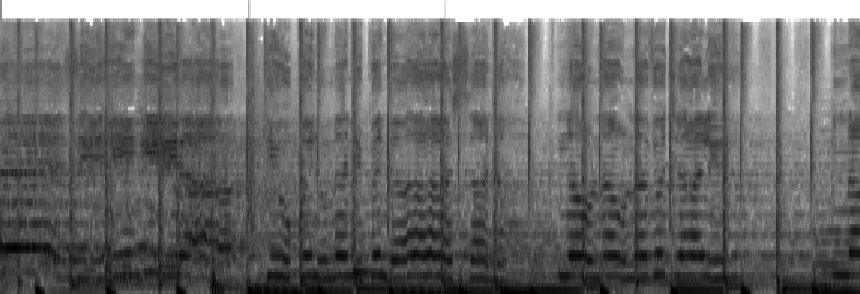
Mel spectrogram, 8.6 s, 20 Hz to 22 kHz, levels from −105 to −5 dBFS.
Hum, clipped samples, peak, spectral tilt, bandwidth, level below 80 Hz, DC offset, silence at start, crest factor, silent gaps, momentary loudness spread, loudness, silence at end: none; under 0.1%; 0 dBFS; -5 dB/octave; 16.5 kHz; -14 dBFS; under 0.1%; 0 s; 10 dB; none; 3 LU; -12 LUFS; 0 s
